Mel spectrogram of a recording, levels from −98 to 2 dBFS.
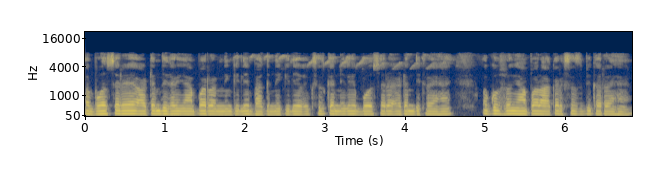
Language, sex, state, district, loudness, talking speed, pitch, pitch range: Hindi, male, Bihar, Patna, -18 LUFS, 315 wpm, 125 Hz, 125-130 Hz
